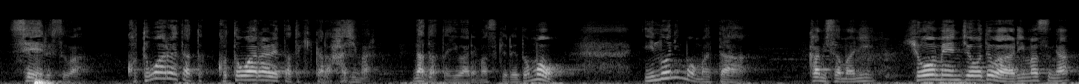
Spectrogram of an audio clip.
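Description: Lively Japanese-speaking male preacher. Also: a little high, a little slow. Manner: lively preaching, rising emphasis on key phrases. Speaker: pastor. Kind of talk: sermon.

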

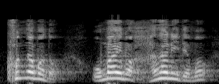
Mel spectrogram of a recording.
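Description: A short-tempered old husband from a folk tale, played by a male preacher. He grumbles and barks gruffly, and his pitch jumps about a lot. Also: sing-song, unhurried, full character voice. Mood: furious. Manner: gruff, barking when angry. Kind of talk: folk tale told in a sermon.

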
